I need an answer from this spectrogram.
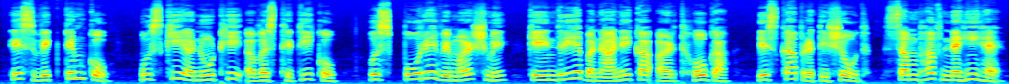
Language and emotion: Hindi, neutral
